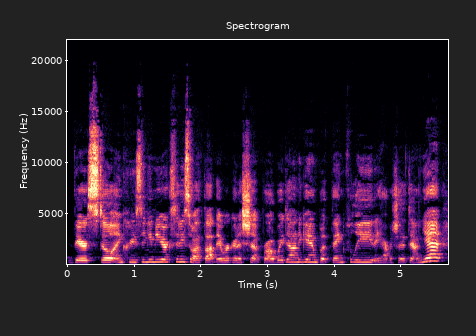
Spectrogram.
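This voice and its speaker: A young American lifestyle vlogger talks fast and informally to her audience in a mid-range voice, stretching out words for emphasis. There's a little hiss or hum in the recording.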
